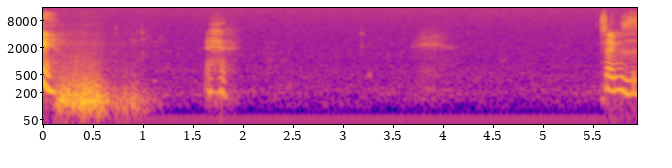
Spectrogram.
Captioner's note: indistinct conversation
